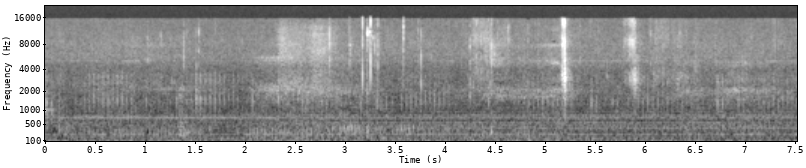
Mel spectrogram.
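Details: Mother cat and nursing kittens fostered for the Humane Society of North Texas; steady low purring carries throughout, with soft rustles and a couple of brief taps from movement.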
